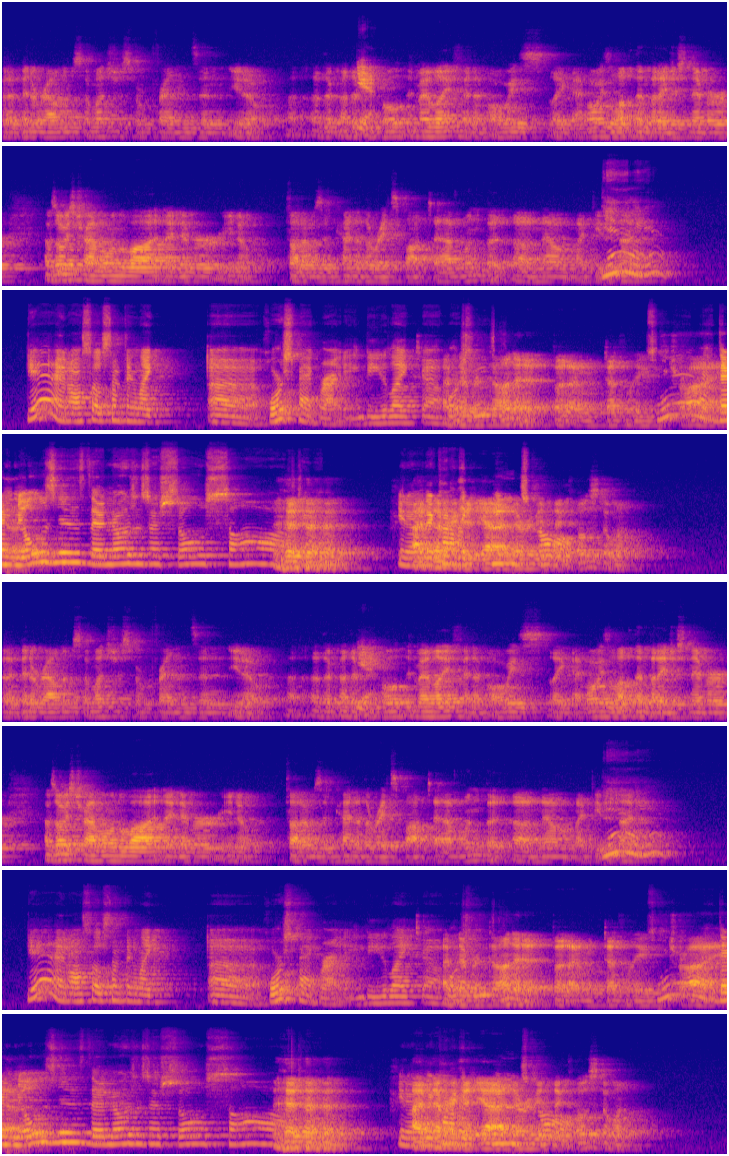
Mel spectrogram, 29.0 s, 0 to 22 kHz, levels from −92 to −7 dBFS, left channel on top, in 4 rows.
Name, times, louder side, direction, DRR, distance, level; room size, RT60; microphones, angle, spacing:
voice 1, 0.0-9.7 10.1-13.6 18.9-22.0 24.4-25.1 25.6-28.0, right 1 dB, 50° right, -1 dB, 6.6 m, -30 dB
voice 2, 13.2-13.9 14.7-16.0 16.5-19.4 21.0-25.1 25.7-27.5, left 4 dB, 55° left, 3 dB, 1.4 m, -29 dB
15.5 x 13.0 x 6.0 m, 1.0 s
head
